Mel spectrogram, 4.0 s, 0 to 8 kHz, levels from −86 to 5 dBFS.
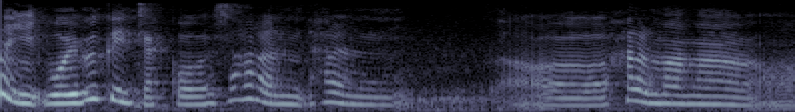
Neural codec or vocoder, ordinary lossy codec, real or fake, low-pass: codec, 16 kHz, 8 kbps, FunCodec, trained on Chinese and English, 25 frames a second; none; fake; 7.2 kHz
